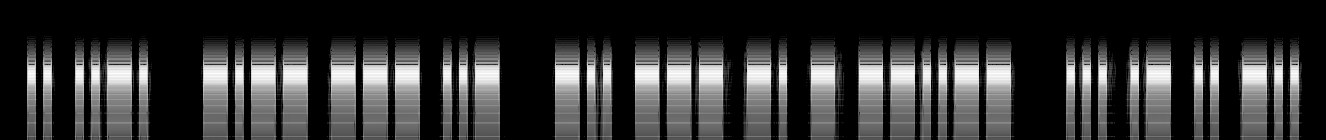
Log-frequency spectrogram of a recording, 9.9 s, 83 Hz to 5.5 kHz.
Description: Morse code, heard as a keyed tone, about 20 wpm, 600 Hz. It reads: IF YOU DONT, SAID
